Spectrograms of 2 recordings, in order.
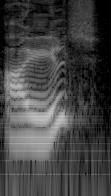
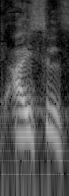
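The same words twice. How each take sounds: First: The s sound is silent in the word. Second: The s sound is pronounced in the word. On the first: The speaker calls it right. "S is silent" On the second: The speaker calls it wrong. "you should not pronounce like isles"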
